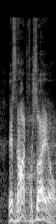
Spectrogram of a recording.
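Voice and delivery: gruff voice, blunt and curt. Retelling the land's owner refusing to sell: imitating a gruff voice. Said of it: "he just had a gruff voice".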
